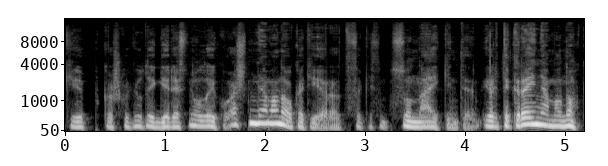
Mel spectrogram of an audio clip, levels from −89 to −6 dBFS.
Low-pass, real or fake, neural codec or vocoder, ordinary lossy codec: 14.4 kHz; fake; vocoder, 44.1 kHz, 128 mel bands, Pupu-Vocoder; MP3, 96 kbps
